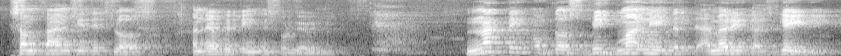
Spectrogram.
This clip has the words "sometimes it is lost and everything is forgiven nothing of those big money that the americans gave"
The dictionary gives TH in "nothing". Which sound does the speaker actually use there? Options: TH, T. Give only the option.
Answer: T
